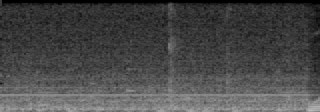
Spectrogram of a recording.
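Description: The blower of an air-mix lottery drawing machine runs steadily, blowing the numbered balls around inside its clear plastic globe.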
